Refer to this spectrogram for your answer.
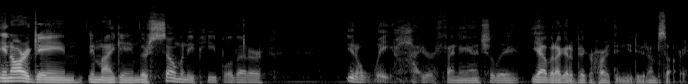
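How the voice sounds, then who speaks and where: Speaking with a West Coast accent, a man talks at a very fast pace. His voice is fairly low with ordinary pitch variation. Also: big swings in loudness. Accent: West Coast twang. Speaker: business coach. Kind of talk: podcast interview. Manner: animated; casual.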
